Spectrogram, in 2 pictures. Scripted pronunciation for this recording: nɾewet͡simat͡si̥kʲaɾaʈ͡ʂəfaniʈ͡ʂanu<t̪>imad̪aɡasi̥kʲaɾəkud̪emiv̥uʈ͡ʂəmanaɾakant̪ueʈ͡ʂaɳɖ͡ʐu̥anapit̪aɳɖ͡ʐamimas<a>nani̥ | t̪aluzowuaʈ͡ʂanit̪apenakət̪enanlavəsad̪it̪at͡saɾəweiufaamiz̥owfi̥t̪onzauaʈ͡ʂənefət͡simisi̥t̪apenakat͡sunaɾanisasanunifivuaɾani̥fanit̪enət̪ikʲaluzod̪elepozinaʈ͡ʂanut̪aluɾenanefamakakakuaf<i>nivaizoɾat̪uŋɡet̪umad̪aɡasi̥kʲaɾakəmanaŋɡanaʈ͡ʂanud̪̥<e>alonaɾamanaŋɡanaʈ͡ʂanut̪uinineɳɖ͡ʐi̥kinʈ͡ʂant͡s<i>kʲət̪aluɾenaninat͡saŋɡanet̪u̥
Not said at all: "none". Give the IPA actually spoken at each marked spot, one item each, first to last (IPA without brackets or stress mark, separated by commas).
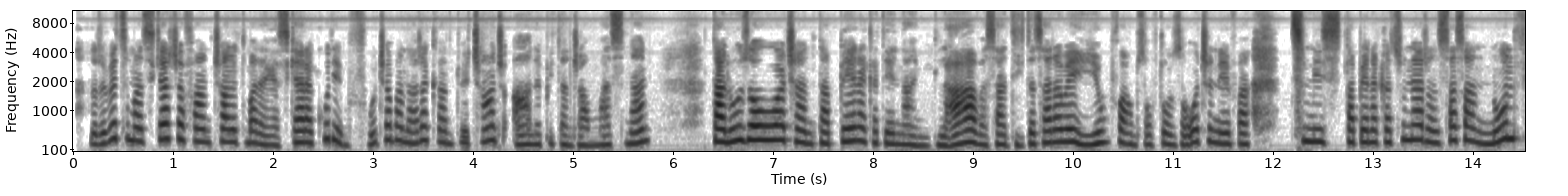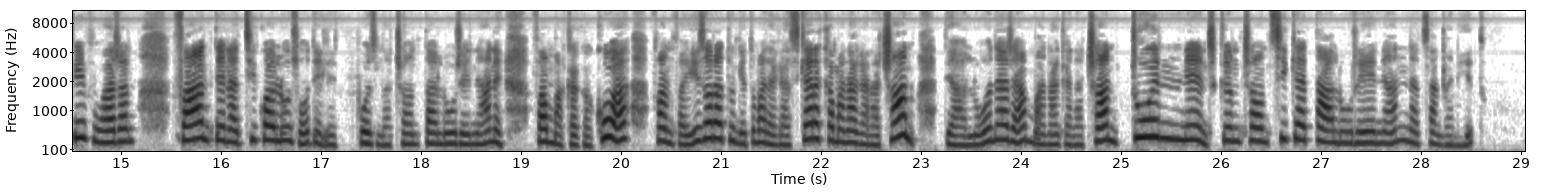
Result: t̪, i, a, e, i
